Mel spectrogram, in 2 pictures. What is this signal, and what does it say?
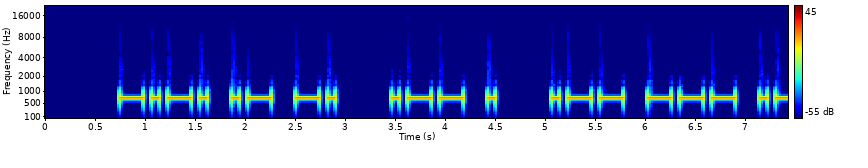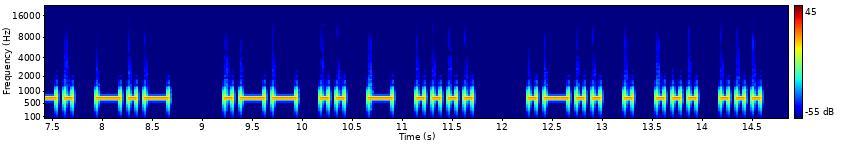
Morse code, heard as a keyed tone, about 16 wpm, 700 Hz. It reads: CAN WE WORK WITH LESS
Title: Sentences from Top 1000 Words - Review Part 5 - 15wpm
